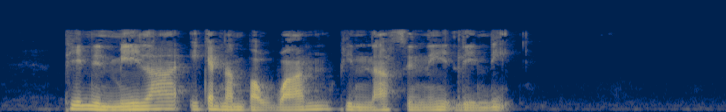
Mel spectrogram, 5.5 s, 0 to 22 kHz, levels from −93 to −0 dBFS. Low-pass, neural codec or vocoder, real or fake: 7.2 kHz; none; real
